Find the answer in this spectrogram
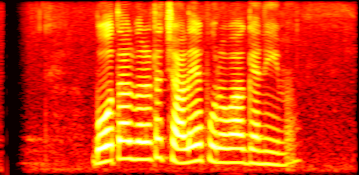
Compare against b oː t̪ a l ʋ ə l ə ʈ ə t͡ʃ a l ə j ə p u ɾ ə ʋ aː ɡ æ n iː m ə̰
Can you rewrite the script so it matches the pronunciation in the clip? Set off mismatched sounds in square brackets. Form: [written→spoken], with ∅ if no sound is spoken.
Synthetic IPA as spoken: b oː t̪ a l ʋ ə l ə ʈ ə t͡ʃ a l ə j ə p u ɾ ə ʋ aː ɡ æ n iː m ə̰

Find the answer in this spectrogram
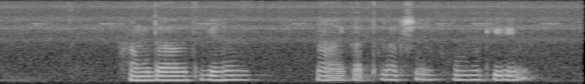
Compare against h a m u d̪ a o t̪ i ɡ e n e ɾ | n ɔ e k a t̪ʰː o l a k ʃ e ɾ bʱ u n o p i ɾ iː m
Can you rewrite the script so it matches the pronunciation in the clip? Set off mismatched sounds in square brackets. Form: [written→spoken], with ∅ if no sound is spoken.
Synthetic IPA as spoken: h a m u d̪ a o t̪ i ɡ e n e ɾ | n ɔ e k a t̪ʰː o l a k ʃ e ɾ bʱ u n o [p→k] i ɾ [iː→i] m

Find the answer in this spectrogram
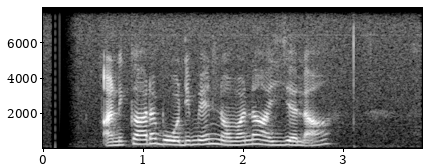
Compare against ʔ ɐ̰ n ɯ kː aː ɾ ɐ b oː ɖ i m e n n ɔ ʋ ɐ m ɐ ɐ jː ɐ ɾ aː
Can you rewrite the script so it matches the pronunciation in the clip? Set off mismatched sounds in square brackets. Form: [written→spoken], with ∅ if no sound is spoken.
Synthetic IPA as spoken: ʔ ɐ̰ n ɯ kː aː ɾ ɐ b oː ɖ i m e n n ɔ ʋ ɐ [m→n] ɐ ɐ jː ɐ [ɾ→l] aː

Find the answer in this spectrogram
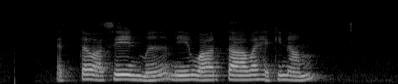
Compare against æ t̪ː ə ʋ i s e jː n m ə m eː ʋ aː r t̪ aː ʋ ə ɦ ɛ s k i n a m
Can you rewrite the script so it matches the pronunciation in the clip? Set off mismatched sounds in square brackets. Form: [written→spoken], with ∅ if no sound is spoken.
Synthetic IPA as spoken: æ t̪ː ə ʋ [i→a] s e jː n m ə m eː ʋ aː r t̪ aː ʋ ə ɦ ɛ [s→∅] k i n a m

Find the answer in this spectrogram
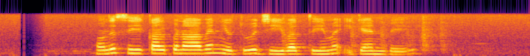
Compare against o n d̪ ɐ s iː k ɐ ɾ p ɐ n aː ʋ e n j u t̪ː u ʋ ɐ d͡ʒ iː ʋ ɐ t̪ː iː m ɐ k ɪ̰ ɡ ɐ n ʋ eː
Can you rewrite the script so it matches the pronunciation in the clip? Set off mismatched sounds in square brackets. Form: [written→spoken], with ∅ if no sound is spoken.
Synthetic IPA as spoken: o n d̪ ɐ s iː k ɐ [ɾ→l] p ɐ n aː ʋ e n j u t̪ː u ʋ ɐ d͡ʒ iː ʋ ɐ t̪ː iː m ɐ [k→ʔ] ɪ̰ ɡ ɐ n ʋ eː

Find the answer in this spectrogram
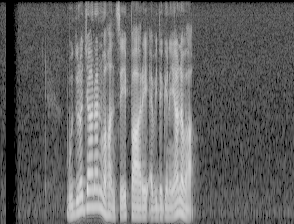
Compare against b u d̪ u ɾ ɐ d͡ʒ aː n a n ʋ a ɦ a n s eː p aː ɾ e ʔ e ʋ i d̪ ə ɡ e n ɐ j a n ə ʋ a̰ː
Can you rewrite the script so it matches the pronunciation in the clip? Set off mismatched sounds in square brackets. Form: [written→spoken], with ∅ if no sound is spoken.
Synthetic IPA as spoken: b u d̪ u ɾ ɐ d͡ʒ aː n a n ʋ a ɦ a n s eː p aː ɾ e ʔ [e→æ] ʋ i d̪ ə ɡ e n [ɐ→ə] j a n ə ʋ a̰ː

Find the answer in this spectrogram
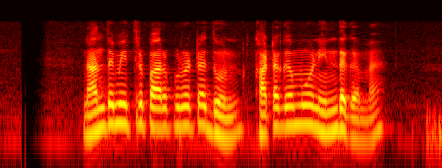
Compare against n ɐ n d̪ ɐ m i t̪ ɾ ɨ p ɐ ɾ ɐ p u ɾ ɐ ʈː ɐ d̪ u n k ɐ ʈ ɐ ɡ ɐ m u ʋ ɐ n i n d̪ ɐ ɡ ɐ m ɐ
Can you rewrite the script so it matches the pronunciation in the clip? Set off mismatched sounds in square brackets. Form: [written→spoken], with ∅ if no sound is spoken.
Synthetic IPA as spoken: n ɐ n d̪ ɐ m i t̪ ɾ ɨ p ɐ ɾ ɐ p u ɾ ɐ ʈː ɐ d̪ u n k ɐ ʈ ɐ ɡ ɐ m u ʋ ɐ n i n d̪ ɐ ɡ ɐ m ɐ

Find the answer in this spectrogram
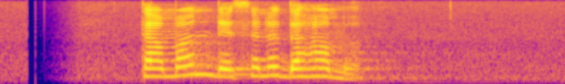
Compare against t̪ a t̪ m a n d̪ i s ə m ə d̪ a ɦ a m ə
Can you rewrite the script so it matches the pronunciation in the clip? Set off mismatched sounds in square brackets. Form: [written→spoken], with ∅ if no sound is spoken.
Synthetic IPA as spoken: t̪ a [t̪→∅] m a n d̪ [i→e] s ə [m→n] ə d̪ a ɦ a m ə

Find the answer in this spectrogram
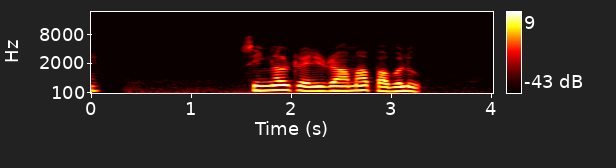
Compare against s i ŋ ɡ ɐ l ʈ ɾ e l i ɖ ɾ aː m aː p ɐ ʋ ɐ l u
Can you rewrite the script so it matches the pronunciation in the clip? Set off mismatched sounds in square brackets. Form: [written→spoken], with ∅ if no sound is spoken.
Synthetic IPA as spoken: s i ŋ ɡ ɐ l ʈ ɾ e l i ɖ ɾ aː m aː p ɐ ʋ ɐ l u

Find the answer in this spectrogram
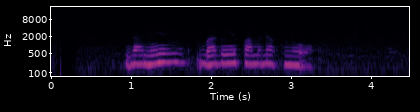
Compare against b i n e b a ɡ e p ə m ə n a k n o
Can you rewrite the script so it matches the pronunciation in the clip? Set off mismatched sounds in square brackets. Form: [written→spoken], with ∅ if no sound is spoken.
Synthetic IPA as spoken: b [i→a] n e b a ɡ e p [ə→a] m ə n a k n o

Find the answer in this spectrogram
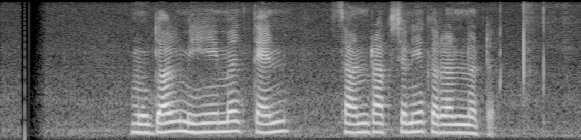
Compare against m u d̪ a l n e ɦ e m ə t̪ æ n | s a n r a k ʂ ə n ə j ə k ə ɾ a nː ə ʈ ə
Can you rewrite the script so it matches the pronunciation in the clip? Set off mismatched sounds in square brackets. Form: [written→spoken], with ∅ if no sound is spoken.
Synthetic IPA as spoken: m u d̪ a l [n→m] e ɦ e m ə t̪ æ n | s a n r a k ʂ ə n ə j ə k ə ɾ a nː ə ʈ ə

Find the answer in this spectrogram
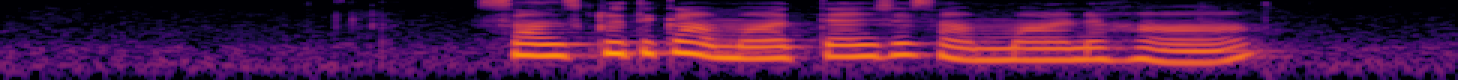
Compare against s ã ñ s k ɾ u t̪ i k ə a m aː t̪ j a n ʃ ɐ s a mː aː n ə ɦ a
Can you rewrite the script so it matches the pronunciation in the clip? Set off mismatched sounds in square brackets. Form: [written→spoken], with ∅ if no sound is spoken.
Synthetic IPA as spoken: s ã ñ s k ɾ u t̪ i k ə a m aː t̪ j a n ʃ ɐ s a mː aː n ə ɦ a

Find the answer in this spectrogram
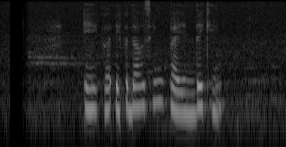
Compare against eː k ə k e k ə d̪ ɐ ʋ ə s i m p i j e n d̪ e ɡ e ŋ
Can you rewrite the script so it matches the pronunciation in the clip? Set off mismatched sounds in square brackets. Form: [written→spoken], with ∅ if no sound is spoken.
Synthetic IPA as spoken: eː k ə [k→ʔ] e k ə d̪ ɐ ʋ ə s i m p [i→æ] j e n d̪ e [ɡ→k] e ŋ

